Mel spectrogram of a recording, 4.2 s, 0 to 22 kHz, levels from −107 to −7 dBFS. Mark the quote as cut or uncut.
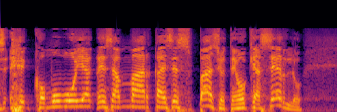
cut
